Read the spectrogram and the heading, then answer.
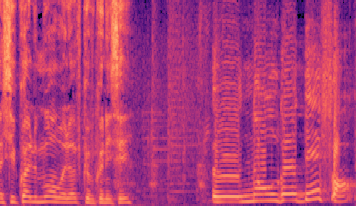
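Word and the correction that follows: Nanga def: Ah non, non, c'est Nangadef.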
